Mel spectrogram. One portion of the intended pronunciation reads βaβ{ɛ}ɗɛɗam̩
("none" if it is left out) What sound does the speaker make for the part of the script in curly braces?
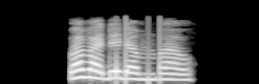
a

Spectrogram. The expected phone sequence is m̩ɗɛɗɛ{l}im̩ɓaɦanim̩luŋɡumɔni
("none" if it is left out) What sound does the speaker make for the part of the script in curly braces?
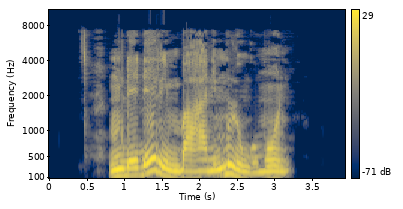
ɾ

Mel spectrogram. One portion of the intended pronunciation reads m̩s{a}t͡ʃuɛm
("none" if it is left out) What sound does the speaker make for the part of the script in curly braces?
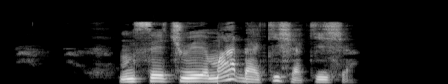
ɛ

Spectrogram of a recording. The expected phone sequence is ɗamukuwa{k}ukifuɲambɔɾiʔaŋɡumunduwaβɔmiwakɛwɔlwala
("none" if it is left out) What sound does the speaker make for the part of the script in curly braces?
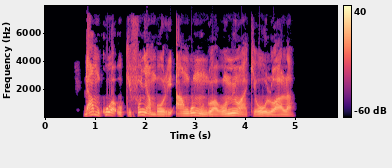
ʔ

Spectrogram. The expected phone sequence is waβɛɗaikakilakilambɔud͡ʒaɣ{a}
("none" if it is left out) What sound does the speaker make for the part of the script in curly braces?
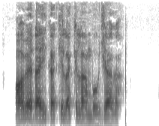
a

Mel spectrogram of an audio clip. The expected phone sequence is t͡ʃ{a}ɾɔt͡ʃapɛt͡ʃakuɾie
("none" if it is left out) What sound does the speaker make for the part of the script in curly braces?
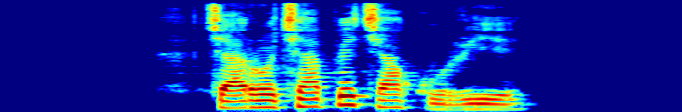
a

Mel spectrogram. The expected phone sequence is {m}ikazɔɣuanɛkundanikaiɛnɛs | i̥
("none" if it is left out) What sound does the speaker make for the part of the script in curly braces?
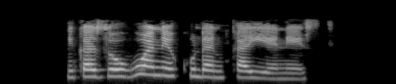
n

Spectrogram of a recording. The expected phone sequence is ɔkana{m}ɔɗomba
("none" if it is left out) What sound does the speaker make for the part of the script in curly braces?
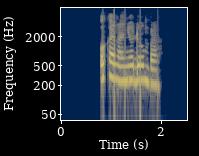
ɲ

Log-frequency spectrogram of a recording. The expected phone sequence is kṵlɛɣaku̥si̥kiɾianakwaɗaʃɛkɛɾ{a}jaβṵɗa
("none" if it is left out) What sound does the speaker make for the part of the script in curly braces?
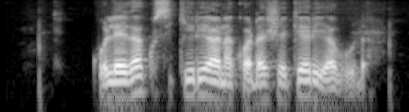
i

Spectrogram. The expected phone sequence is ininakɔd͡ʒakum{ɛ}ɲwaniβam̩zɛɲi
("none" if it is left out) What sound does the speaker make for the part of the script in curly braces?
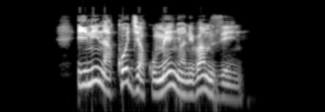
ɛ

